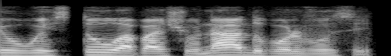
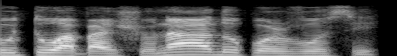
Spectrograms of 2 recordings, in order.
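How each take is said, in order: First: The verb is said in full as estou. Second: The verb is shortened to tô.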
